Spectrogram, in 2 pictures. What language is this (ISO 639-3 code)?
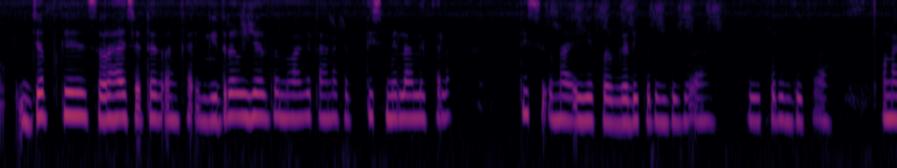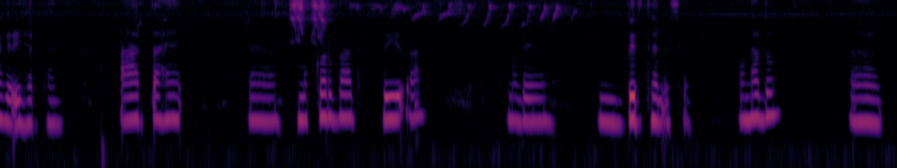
sat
